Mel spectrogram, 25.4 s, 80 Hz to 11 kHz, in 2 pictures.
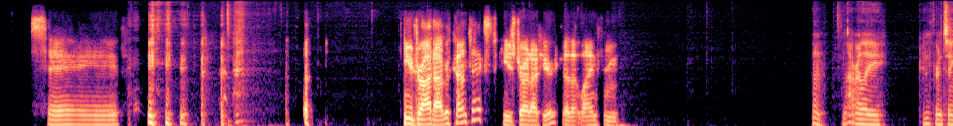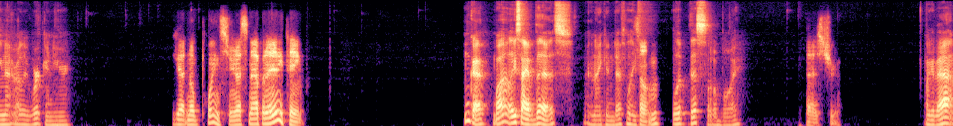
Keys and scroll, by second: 1.4 Escape, 1.9 super+s, 3.1 space, 3.2 Escape, 3.4 Escape, 3.6 Escape, 3.8 Escape, 8.1 l, 9.4 |, 14.4 space, 14.7 Escape.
